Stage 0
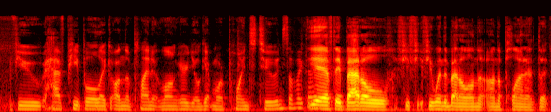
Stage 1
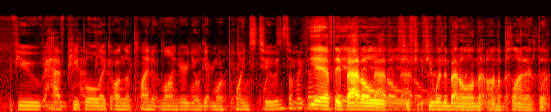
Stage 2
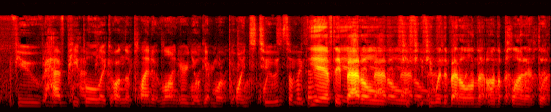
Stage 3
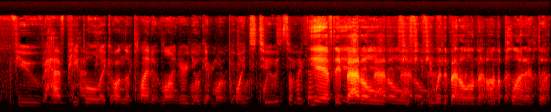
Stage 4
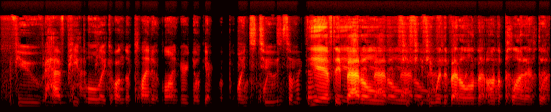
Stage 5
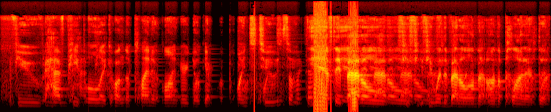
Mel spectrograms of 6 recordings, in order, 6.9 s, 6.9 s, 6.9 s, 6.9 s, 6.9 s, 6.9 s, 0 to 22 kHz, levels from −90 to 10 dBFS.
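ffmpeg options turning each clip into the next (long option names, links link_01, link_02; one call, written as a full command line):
ffmpeg -i in.wav -af "aecho=1:1:331|662|993:0.224|0.0784|0.0274,volume=2.5dB" out.wav
ffmpeg -i in.wav -filter_complex "[0:a]acrossover=split=1100[link_01][link_02];[link_01]acompressor=threshold=-32dB:ratio=4[link_03];[link_02]aemphasis=mode=production:type=50fm[link_04];[link_03][link_04]amix=inputs=2:normalize=0,highpass=frequency=740:width=0.5412,highpass=frequency=740:width=1.3066" out.wav
ffmpeg -i in.wav -af "aemphasis=mode=production:type=75kf,volume=-9.5dB" out.wav
ffmpeg -i in.wav -af "agate=range=-38dB:threshold=-42dB:ratio=16:detection=peak" out.wav
ffmpeg -i in.wav -af "bandreject=frequency=277.6:width_type=h:width=4,bandreject=frequency=555.2:width_type=h:width=4,bandreject=frequency=832.8:width_type=h:width=4,bandreject=frequency=1110.4:width_type=h:width=4,bandreject=frequency=1388:width_type=h:width=4,bandreject=frequency=1665.6:width_type=h:width=4,bandreject=frequency=1943.2:width_type=h:width=4,bandreject=frequency=2220.8:width_type=h:width=4,bandreject=frequency=2498.4:width_type=h:width=4,bandreject=frequency=2776:width_type=h:width=4,bandreject=frequency=3053.6:width_type=h:width=4,bandreject=frequency=3331.2:width_type=h:width=4,bandreject=frequency=3608.8:width_type=h:width=4,bandreject=frequency=3886.4:width_type=h:width=4,bandreject=frequency=4164:width_type=h:width=4,bandreject=frequency=4441.6:width_type=h:width=4,bandreject=frequency=4719.2:width_type=h:width=4,bandreject=frequency=4996.8:width_type=h:width=4,bandreject=frequency=5274.4:width_type=h:width=4,bandreject=frequency=5552:width_type=h:width=4,bandreject=frequency=5829.6:width_type=h:width=4,bandreject=frequency=6107.2:width_type=h:width=4,aeval=exprs='(mod(4.47*val(0)+1,2)-1)/4.47':channel_layout=same,volume=8dB" -ar 48000 -c:a libmp3lame -b:a 160k out.mp3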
